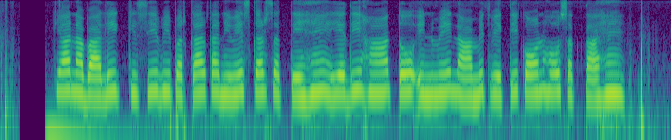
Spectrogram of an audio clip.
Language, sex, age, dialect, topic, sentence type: Hindi, female, 18-24, Garhwali, banking, question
